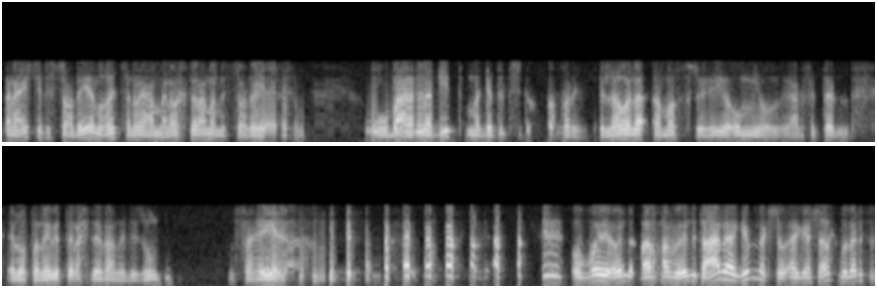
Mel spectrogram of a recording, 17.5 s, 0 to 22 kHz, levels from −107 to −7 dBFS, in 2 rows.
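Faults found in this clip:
GSM full-rate codec throughout: buzzy, gravelly roughness, band about 200 Hz to 3.6 kHz, nothing above 3.8 kHz, which fits 13 kbps GSM. Roughness tracks the voice, with no fixed pitch.

Robotic sound from repeated short buffers, 2.51–4.42 s and 11.25–12.95 s: rigid metallic 100 Hz buzz, likely a 10 ms buffer repeated over most of the audio. Unlike codec roughness, the buzz rate is fixed.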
